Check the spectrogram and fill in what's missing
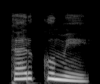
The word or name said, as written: ದ್ರಾಘಿಮ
